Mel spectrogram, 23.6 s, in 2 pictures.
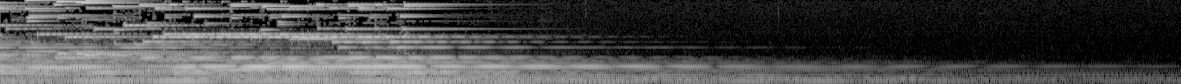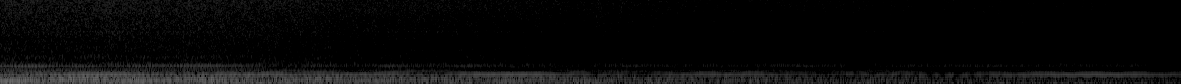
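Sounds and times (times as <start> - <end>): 
Regina 15-inch disc music box: 0.0 - 6.0.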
